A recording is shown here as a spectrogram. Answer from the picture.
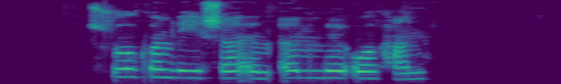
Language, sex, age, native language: Icelandic, male, 11, Icelandic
